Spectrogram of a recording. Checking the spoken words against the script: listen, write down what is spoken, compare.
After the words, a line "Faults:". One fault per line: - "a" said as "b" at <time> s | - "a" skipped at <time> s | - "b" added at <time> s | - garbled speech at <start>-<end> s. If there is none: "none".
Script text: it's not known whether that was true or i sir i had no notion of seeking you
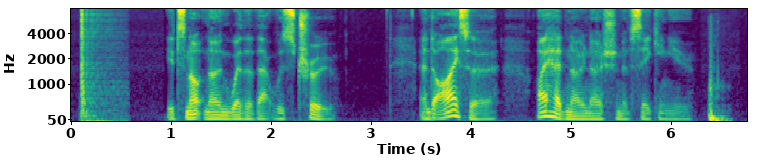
it's not known whether that was true and i sir i had no notion of seeking you
Faults:
- "or" said as "and" at 3.5 s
